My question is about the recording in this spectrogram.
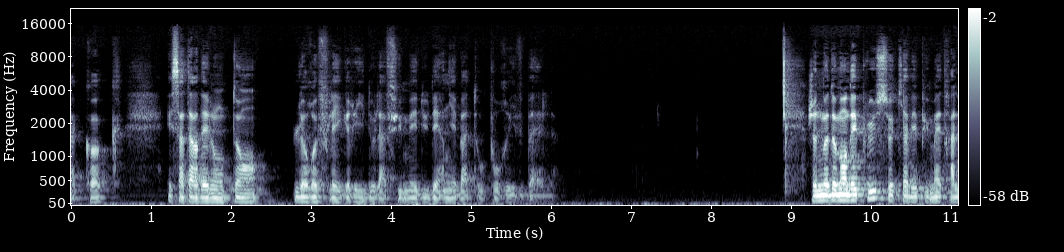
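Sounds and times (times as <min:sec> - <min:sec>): sharp intake of breath: 0:00.7 - 0:01.2, 0:08.9 - 0:09.2.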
